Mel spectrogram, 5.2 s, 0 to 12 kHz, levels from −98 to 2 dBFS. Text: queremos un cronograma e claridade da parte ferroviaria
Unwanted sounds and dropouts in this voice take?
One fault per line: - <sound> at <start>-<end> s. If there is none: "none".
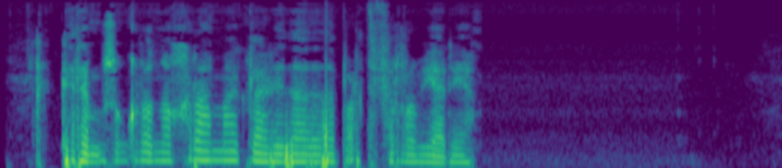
none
